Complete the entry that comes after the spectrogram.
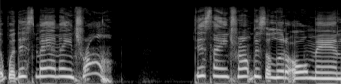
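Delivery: high, incredulous protest; exasperated retort. Retold or imitated. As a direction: throw it back in disbelief. Her exasperated retort to cousin.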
